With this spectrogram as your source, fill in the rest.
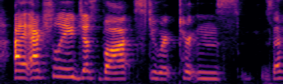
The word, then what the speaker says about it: Turton: I actually just bought Stuart Turton's, is that how you say it?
